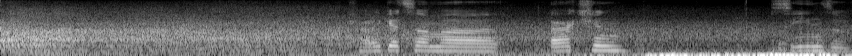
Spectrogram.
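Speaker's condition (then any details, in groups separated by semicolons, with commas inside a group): No condition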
